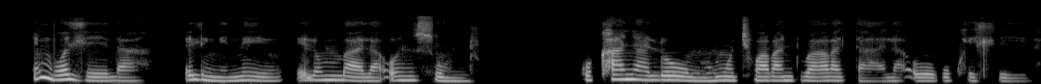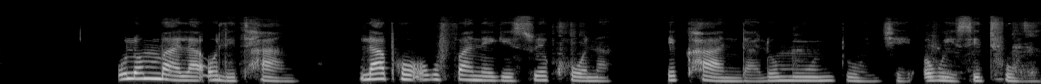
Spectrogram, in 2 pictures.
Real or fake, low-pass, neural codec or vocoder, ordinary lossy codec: real; 9.9 kHz; none; AAC, 48 kbps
